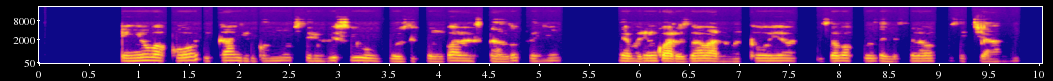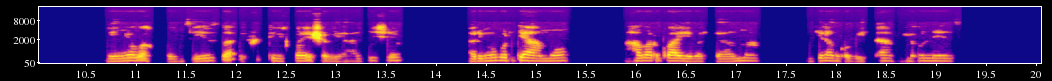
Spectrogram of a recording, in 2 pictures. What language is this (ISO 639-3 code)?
kin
